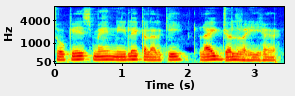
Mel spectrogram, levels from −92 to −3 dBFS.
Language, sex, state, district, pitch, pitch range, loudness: Hindi, male, Uttar Pradesh, Lalitpur, 120 Hz, 115-125 Hz, -15 LUFS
